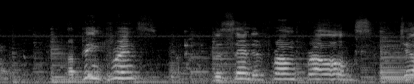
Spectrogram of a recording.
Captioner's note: tape playing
